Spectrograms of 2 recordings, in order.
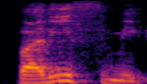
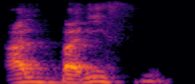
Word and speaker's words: Al-Khwarizmi: Y el libro se llama En el cálculo de números hindúes, en inglés obviamente, escrito por el señor Al-Biruni, Al-Khwarizmi, creo que se pronuncia, Al-Khwarizmi, del 825, que traducido al latín se diría,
